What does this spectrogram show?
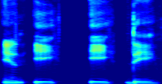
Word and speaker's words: knead: It sounded like that I was saying like K, it not N E E D, but K N E A D. But my vowels all ran together. So, but it is spelled with a K.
